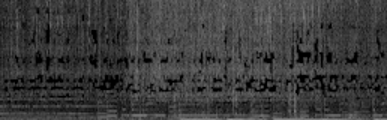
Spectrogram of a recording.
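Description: Chopped shallots and garlic frying in hot oil in a saucepan with a steady sizzle, over background music whose bass line comes in a little over two seconds in.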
